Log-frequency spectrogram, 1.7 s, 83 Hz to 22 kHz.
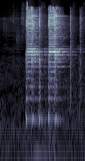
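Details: Ducati 796 horn taken out of its bracket: two loud, clear blasts with a strong, steady tone. When screwed tight in the bracket the horn is dull or silent, and when loosened it is loud.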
